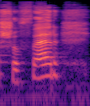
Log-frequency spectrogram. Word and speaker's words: шофер: зберігають оригінальний наголос наприклад слова які до нас прийшли з французької мови зазвичай матимуть наголос на останньому складі такі як бюлетень діалог жалюзі каталог партер травестія шофер і подібні ну в нашому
